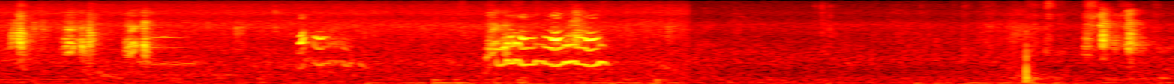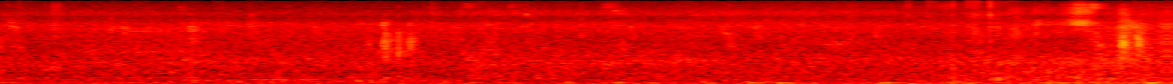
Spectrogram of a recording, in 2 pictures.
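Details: A newly appeared street cat, described as a rough-looking tough; a few short tonal meows cluster in the first four seconds, the loudest near the middle of that stretch, followed by faint scattered sounds over a low steady hum.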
